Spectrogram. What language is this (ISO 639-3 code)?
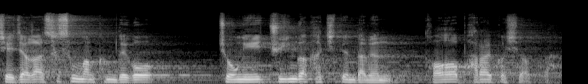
kor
